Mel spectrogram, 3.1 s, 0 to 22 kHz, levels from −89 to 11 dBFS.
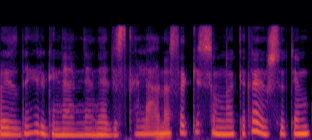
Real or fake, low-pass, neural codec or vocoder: fake; 9.9 kHz; codec, 32 kHz, 1.9 kbps, SNAC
